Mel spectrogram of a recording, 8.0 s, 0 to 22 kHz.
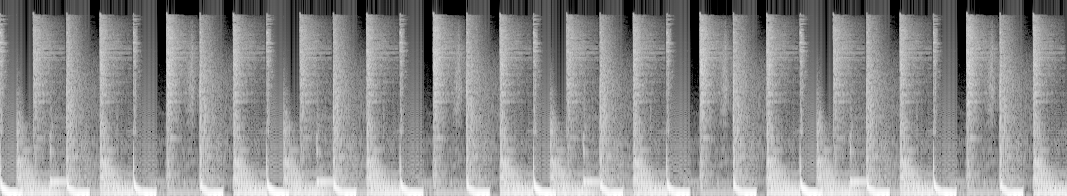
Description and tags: House drum loop 001
House Samples / Drum loop / Made using Audacity y FL Studio 11
120bpm, drumloop, House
